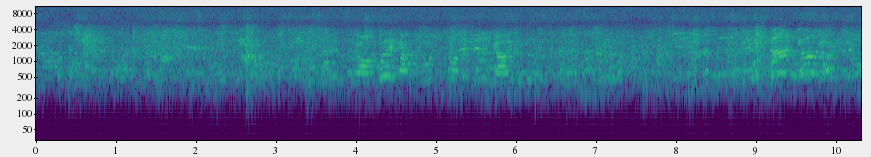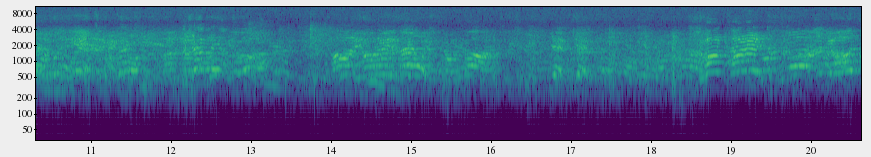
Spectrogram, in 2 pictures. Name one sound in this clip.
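A crowd cheers and shouts, echoing in a large hall.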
